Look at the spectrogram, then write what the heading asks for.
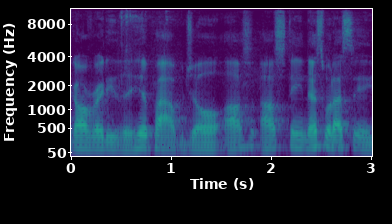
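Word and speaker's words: Osteen: somebody that's like already the hip-hop Joel a Austin that's what I see in your future at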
